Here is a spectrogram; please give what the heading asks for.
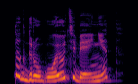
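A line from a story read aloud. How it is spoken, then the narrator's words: Chuckling old woman. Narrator (Russian): Хохотнула бабуля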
